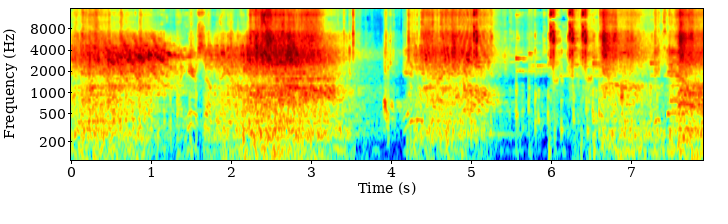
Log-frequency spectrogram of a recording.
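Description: Laser rifles fire in quick bursts.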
